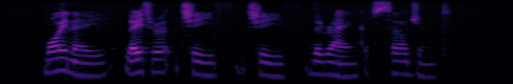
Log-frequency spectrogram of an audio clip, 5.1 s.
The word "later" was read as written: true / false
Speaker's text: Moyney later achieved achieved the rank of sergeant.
true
